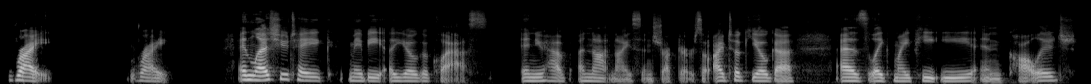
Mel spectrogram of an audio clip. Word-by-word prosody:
Right. 185 Hz, -5 st, +5 dB, 0.7 s
Right. -, -, -3 dB, 0.7 s
Unless 210 Hz, -1 st, +7 dB
you 240 Hz, -, +2 dB
take 180 Hz, -7 st, -1 dB
maybe 165 Hz, -2 st, -1 dB
a -, -, -1 dB
yoga 160 Hz, -1 st, -1 dB
class -, -, -7 dB, 0.3 s
and 165 Hz, +1 st, 0 dB
you 165 Hz, -, 0 dB
have 165 Hz, -1 st, -4 dB
a -, -, -4 dB
not 155 Hz, -3 st, -2 dB
nice 80 Hz, -2 st, -8 dB
instructor. -, -, -9 dB
So, -, -, -8 dB
I 170 Hz, -, +3 dB
took 180 Hz, +2 st, -2 dB
yoga 155 Hz, -, +2 dB, 0.5 s
as, 165 Hz, -1 st, +4 dB
like, 160 Hz, 0 st, +1 dB
my 150 Hz, -1 st, 0 dB
PE 150 Hz, +1 st, +1 dB
in 85 Hz, +2 st, -4 dB
college, 180 Hz, -, -2 dB
160 Hz, 145 wpm, -25 LUFS, 155-175 Hz, 0.7 s, Unless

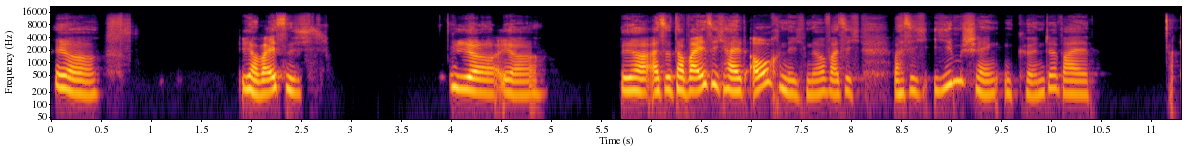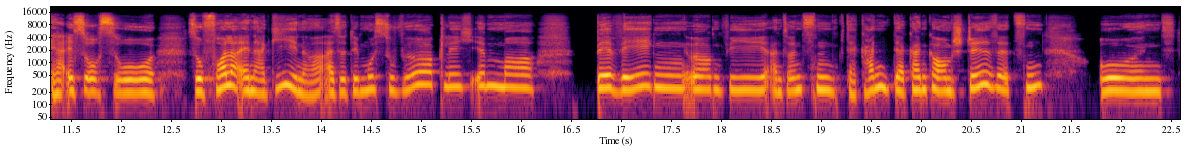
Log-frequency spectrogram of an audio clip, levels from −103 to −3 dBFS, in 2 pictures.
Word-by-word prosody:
Ja. 195 Hz, -8 st, +3 dB, 1.4 s
Ja, 235 Hz, -6 st, +5 dB
weiß 220 Hz, +6 st, +6 dB
nicht. 205 Hz, -4 st, -4 dB, 1.2 s
Ja, 220 Hz, -7 st, +5 dB
ja. 185 Hz, 0 st, -2 dB, 0.8 s
Ja, 220 Hz, -2 st, +6 dB
also 210 Hz, +3 st, +4 dB
da 225 Hz, -2 st, +5 dB
weiß 220 Hz, +9 st, +7 dB
ich 265 Hz, -5 st, +1 dB
halt 215 Hz, -2 st, +5 dB
auch 310 Hz, 0 st, +5 dB
nicht, 195 Hz, -8 st, -3 dB
ne, 190 Hz, +2 st, -5 dB
was 185 Hz, +1 st, -1 dB
ich 210 Hz, 0 st, -7 dB, 0.3 s
was 190 Hz, +1 st, -1 dB
ich 215 Hz, -1 st, -7 dB
ihm 300 Hz, +12 st, 0 dB
schenken 190 Hz, -, -4 dB
könnte, 195 Hz, +8 st, -5 dB
weil 185 Hz, -1 st, -2 dB, 0.9 s
er 190 Hz, +2 st, -4 dB
ist 220 Hz, 0 st, +1 dB
auch 205 Hz, -2 st, -2 dB
so 200 Hz, -1 st, +1 dB, 0.3 s
so 210 Hz, 0 st, +1 dB
voller 255 Hz, +7 st, +2 dB
Energie, 220 Hz, +5 st, -1 dB
ne? 185 Hz, -1 st, -6 dB
Also, 200 Hz, +1 st, -3 dB
den 210 Hz, +1 st, -6 dB
musst 235 Hz, +1 st, -4 dB
du 220 Hz, -2 st, -7 dB
wirklich 270 Hz, +1 st, -4 dB
immer 265 Hz, -3 st, -2 dB, 0.6 s
bewegen 250 Hz, +1 st, 0 dB
irgendwie. 230 Hz, -1 st, -3 dB
Ansonsten, 220 Hz, +1 st, -3 dB
der 190 Hz, -, -7 dB
kann 230 Hz, +6 st, -2 dB
der 220 Hz, -3 st, -1 dB
kann 230 Hz, +2 st, -1 dB
kaum 220 Hz, -3 st, -1 dB
still 250 Hz, +9 st, -1 dB
sitzen. 255 Hz, +3 st, -3 dB, 0.5 s
Und 210 Hz, -1 st, +1 dB
220 Hz, 125 wpm, -22 LUFS, 200-245 Hz, 1.4 s, weiß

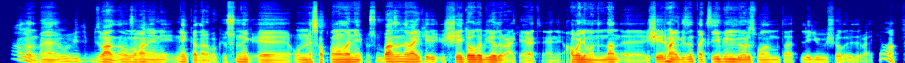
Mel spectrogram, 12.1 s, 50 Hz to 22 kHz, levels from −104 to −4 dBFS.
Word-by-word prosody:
Anladım, 200 Hz, -8 st, -6 dB
yani, 105 Hz, +1 st, -4 dB
bu 130 Hz, +2 st, -6 dB
biz 130 Hz, 0 st, -12 dB
biz 120 Hz, -1 st, -9 dB
bazen 110 Hz, -5 st, +4 dB
o 110 Hz, +2 st, -3 dB
zaman, 115 Hz, +1 st, 0 dB
hani, 105 Hz, +1 st, -7 dB
ne 120 Hz, -1 st, -1 dB
kadara 90 Hz, -4 st, -4 dB
bakıyorsun, 90 Hz, +8 st, -4 dB
ne 110 Hz, -, +1 dB
eee, 95 Hz, -3 st, -3 dB
onun 105 Hz, -1 st, -3 dB
hesaplamalarını 105 Hz, +1 st, +2 dB
yapıyorsun. 100 Hz, +8 st, -8 dB
Bazen 125 Hz, 0 st, +5 dB
de 120 Hz, -, +3 dB
belki, 115 Hz, +1 st, +3 dB
iii, 110 Hz, +2 st, -6 dB
şey 110 Hz, -1 st, +1 dB
de -, -, +5 dB
olabiliyordur 110 Hz, -4 st, +6 dB
belki 75 Hz, +1 st, -9 dB
evet, -, -, -7 dB
hani, 85 Hz, -2 st, -16 dB
havalimanından, 110 Hz, -1 st, +2 dB
eee, 85 Hz, 0 st, -11 dB
şehir 110 Hz, +2 st, +3 dB
merkezine 110 Hz, 0 st, +3 dB
taksiye 115 Hz, +2 st, -2 dB
binmiyoruz 110 Hz, -4 st, +2 dB
falan 105 Hz, 0 st, -5 dB
bu -, -, -10 dB
tatilde, 105 Hz, -1 st, -10 dB
gibi 105 Hz, 0 st, -7 dB
bir -, -, -12 dB
şey -, -, -9 dB
olabilir -, -, -11 dB
belki -, -, -20 dB
ama -, -, -6 dB
110 Hz, 210 wpm, -27 LUFS, 100-115 Hz, -, olabiliyordur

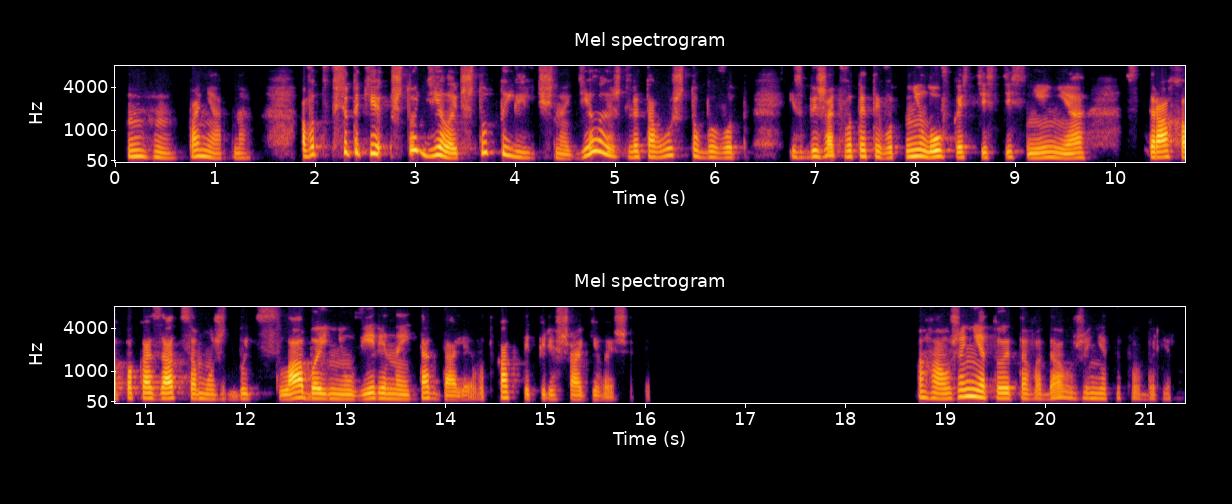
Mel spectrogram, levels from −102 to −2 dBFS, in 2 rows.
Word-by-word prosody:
Мгм. 175 Hz, -6 st, -3 dB
Понятно. 145 Hz, -6 st, -3 dB, 0.5 s
А -, -, +4 dB
вот 245 Hz, +1 st, -1 dB
всё-таки 310 Hz, -4 st, +2 dB
что -, -, +1 dB
делать? 220 Hz, -, +4 dB
Что 310 Hz, -, -1 dB
ты 310 Hz, -4 st, -2 dB
лично 150 Hz, -, -5 dB
делаешь 265 Hz, -, +2 dB
для 175 Hz, +1 st, -3 dB
того, 175 Hz, +4 st, -1 dB
чтобы 185 Hz, -7 st, -5 dB
вот 155 Hz, 0 st, -5 dB, 0.4 s
избежать 175 Hz, -, -1 dB
вот 180 Hz, +1 st, -1 dB
этой 185 Hz, -2 st, +1 dB
вот 155 Hz, +1 st, -5 dB
неловкости, 180 Hz, -4 st, +3 dB
стеснения, 155 Hz, -2 st, -2 dB, 0.4 s
страха 165 Hz, -1 st, +3 dB
показаться, 165 Hz, -1 st, +3 dB
может 145 Hz, -2 st, -6 dB
быть, 155 Hz, 0 st, -8 dB
слабой, 155 Hz, +2 st, +5 dB
неуверенной, 150 Hz, +1 st, -1 dB
и 135 Hz, -, -28 dB
так 165 Hz, -4 st, -1 dB
далее? 125 Hz, 0 st, -2 dB
Вот -, -, -13 dB
как 180 Hz, 0 st, 0 dB
ты 145 Hz, -, -6 dB
перешагиваешь 135 Hz, -, -7 dB
это? -, -, -29 dB, 2.7 s
Ага, 170 Hz, -4 st, +1 dB
уже 205 Hz, +7 st, 0 dB
нету 185 Hz, -7 st, +4 dB
этого, 155 Hz, -3 st, -1 dB
да, 95 Hz, -8 st, -2 dB
уже 165 Hz, -, -9 dB
нет 155 Hz, -1 st, -6 dB
этого -, -, -14 dB
барьера. 135 Hz, -, -16 dB
165 Hz, 125 wpm, -19 LUFS, 150-185 Hz, 2.7 s, слабой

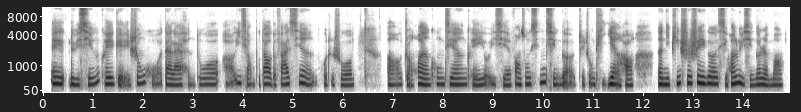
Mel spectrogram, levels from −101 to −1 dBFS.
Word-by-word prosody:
诶， 235 Hz, -1 st, +5 dB
旅 210 Hz, -1 st, +2 dB
行 210 Hz, +6 st, 0 dB
可 240 Hz, -8 st, -3 dB
以 225 Hz, 0 st, +5 dB
给 215 Hz, -, -2 dB
生 245 Hz, +3 st, -2 dB
活 -, -, -10 dB
带 210 Hz, -, +1 dB
来 195 Hz, 0 st, +1 dB
很 200 Hz, +1 st, -11 dB
多， 210 Hz, +1 st, -4 dB
呃， -, -, -7 dB
意 250 Hz, -, 0 dB
想 210 Hz, -3 st, -6 dB
不 210 Hz, -, -16 dB
到 225 Hz, -1 st, +3 dB
的 -, -, -7 dB
发 215 Hz, +2 st, 0 dB
现， 235 Hz, -2 st, -2 dB
或 -, -, -5 dB
者 220 Hz, -, -12 dB
说， 190 Hz, -1 st, -3 dB, 0.7 s
呃 205 Hz, 0 st, -4 dB
转 190 Hz, -, -4 dB
换 205 Hz, -1 st, +3 dB
空 215 Hz, +2 st, -3 dB
间， 210 Hz, -1 st, +1 dB
可 195 Hz, -, -6 dB
以 190 Hz, 0 st, -1 dB
有 -, -, -4 dB
一 215 Hz, -, -5 dB
些 195 Hz, -1 st, -4 dB
放 215 Hz, 0 st, -2 dB
松 220 Hz, +2 st, +1 dB
心 270 Hz, +5 st, -1 dB
情 215 Hz, -5 st, -3 dB
的 240 Hz, 0 st, -3 dB
这 225 Hz, -, -8 dB
种 235 Hz, 0 st, -6 dB
体 220 Hz, +2 st, -8 dB
验 215 Hz, -3 st, +6 dB
哈。 190 Hz, 0 st, 0 dB, 0.5 s
那 220 Hz, -, +6 dB
你 210 Hz, 0 st, +5 dB
平 235 Hz, +4 st, +1 dB
时 255 Hz, -1 st, +3 dB
是 255 Hz, +2 st, +5 dB
一 240 Hz, -1 st, +7 dB
个 230 Hz, -1 st, +4 dB
喜 210 Hz, -, -5 dB
欢 225 Hz, +5 st, +5 dB
旅 255 Hz, -2 st, +5 dB
行 190 Hz, -3 st, -4 dB
的 205 Hz, +1 st, +2 dB
人 195 Hz, -3 st, +2 dB
吗？ 195 Hz, +1 st, -2 dB
210 Hz, 230 characters per minute, -25 LUFS, 200-225 Hz, 0.7 s, 一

